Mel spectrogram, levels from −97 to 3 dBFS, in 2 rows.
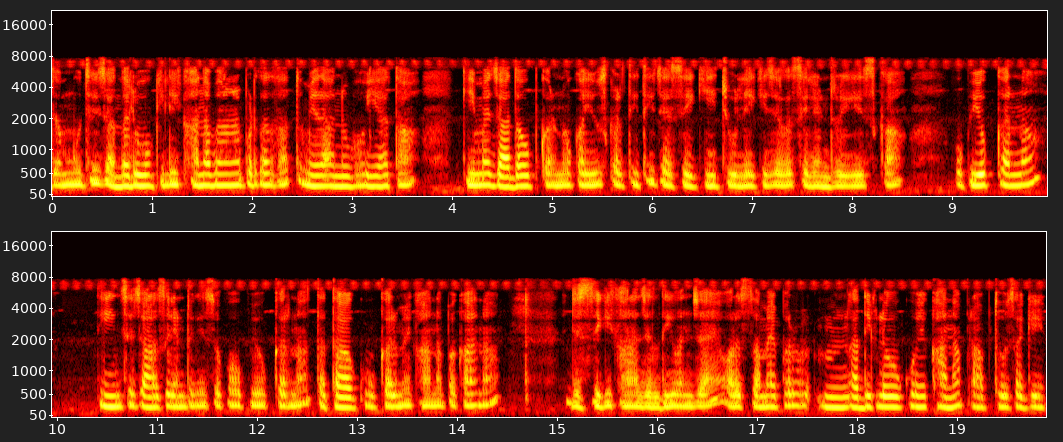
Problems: constant background noise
